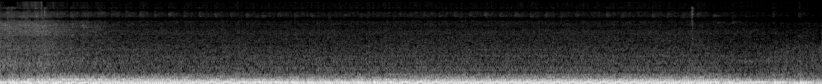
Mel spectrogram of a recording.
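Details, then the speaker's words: 9th-gen Honda Civic Si after injector connectors and injectors checked good, spark next suspected; loud rough idle with uneven pulsing thumps: misfire. "So it didn't do nothing different than what it has been doing. So the connectors are good. The injectors are good. Now the only thing I can think of is we move on to spark and see maybe possibly something in the spark."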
